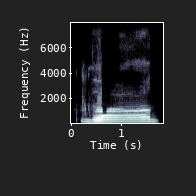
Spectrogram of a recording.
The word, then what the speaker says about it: ضاد: লাগবে বদ বদ বদ ضاد দদ দদ হবে না ওই যে দলিনও হবে না দুইটার মাঝামাঝি একটা উচ্চারণ বদ ওয়ালা দলিন ঠিক আছে বলেন জি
